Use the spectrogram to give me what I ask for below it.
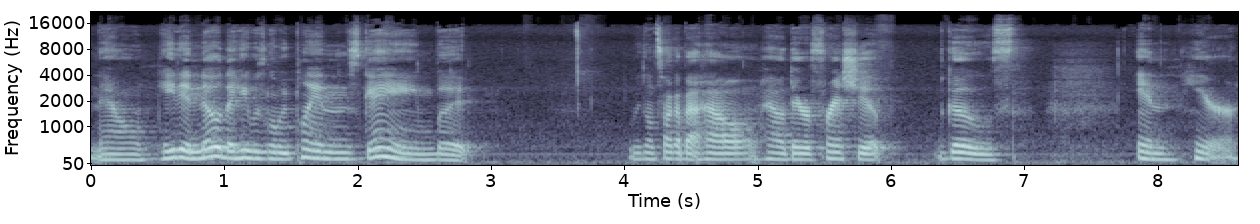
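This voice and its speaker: Speaking at a fairly slow pace with long, frequent pauses, a woman with a fairly low pitch keeps her intonation fairly even, and audible room echo surrounds her voice. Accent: American. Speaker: YouTuber, TV reviewer. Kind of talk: casual review vlog. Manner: casual, chatty with fillers.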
